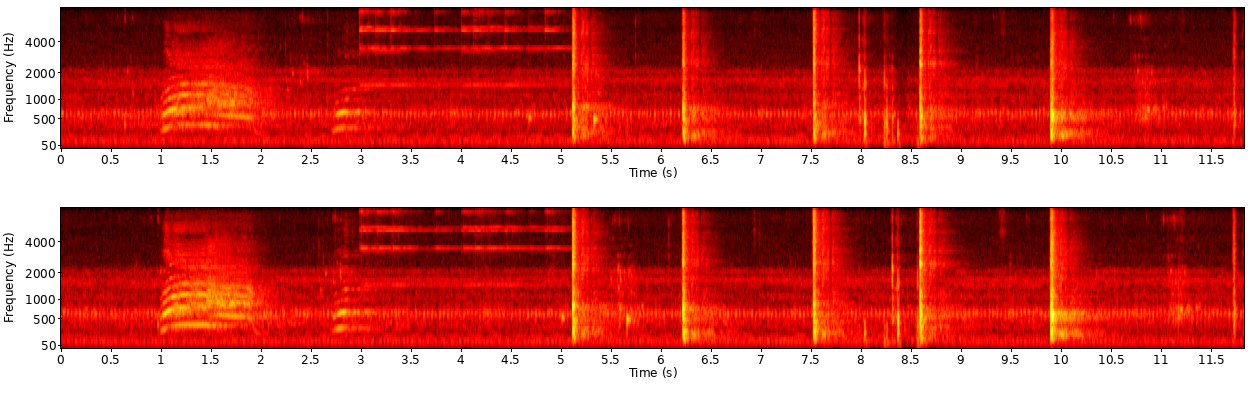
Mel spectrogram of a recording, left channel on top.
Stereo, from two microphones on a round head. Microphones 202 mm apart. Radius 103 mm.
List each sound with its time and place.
1.0 s a scream: 85° right, 3.5 m; by 2.9 s 55° right (ahead or behind), 3 m
3.0 s a bell: 35° left (ahead or behind), 10 m
5.1 s an alarm: 30° right (ahead or behind), 1.0 m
